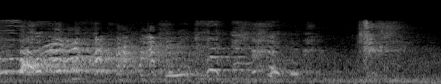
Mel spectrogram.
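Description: Several people laughing and chuckling together, loudest in the first second and then dying down.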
